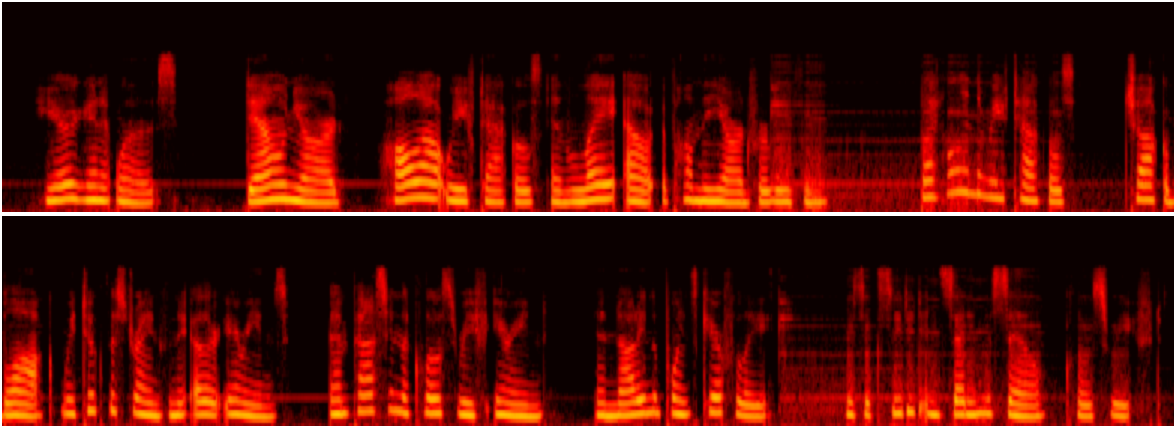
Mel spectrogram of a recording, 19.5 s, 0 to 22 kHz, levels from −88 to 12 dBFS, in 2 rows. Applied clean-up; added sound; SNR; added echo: neural separator model SepFormer DNS4.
